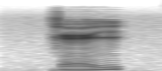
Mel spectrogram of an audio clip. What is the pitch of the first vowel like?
rising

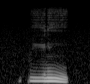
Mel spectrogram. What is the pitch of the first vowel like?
high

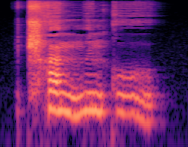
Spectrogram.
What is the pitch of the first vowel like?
falling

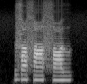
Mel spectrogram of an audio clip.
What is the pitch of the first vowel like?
high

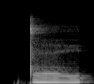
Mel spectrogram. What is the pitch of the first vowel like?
high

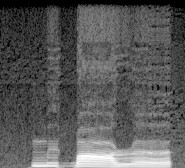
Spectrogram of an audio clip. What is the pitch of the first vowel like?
high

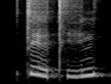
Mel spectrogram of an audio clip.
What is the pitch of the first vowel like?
falling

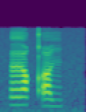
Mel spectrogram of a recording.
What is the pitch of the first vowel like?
high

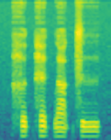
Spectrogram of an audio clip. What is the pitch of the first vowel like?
low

